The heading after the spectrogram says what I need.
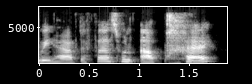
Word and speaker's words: après: So here we have the first one, après, not après. You don't pronounce the S at the end, just the last vowel sound, après le collège.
